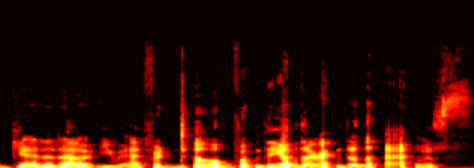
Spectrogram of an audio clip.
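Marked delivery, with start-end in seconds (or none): 0.0-1.6 mock, heated, passionate shout. Retelling their father shouting at rugby on TV: imitating someone shouting. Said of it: "we just heard him shouting".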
